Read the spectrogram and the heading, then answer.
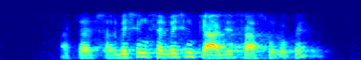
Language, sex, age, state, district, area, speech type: Hindi, male, 45-60, Madhya Pradesh, Hoshangabad, rural, conversation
